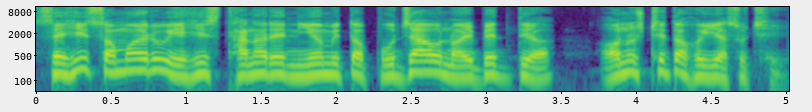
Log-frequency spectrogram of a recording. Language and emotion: Odia, neutral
